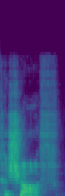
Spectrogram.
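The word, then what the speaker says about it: כשף: It's from Hebrew word number 3784, pronounced kashaf.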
